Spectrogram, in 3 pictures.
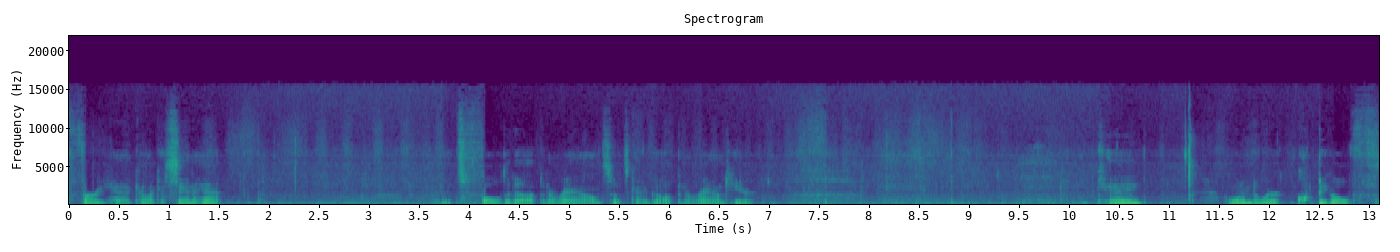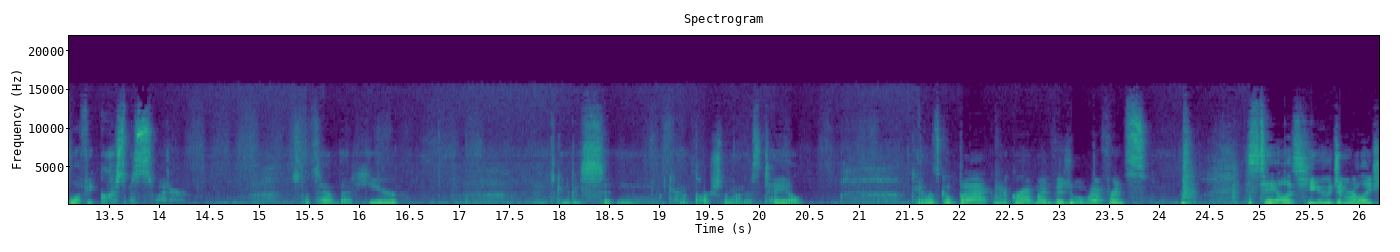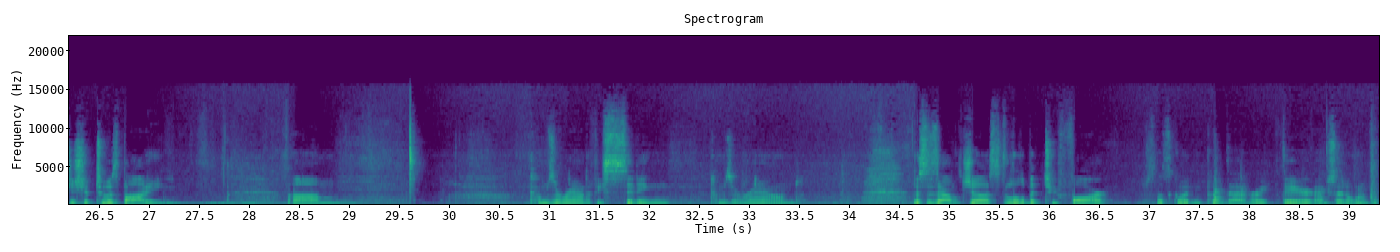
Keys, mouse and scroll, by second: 8.1 space, 19.4 space.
